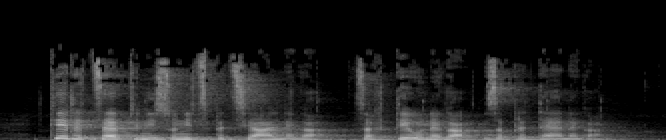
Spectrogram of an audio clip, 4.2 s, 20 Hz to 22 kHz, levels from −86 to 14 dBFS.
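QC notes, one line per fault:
Throughout, MP2 compression: the speech sounds dull and carries a gurgling, granular roughness, with nothing above 14.8 kHz. Upper sub-bands have been switched off and those left are coarsely quantised. This is likely MPEG Layer II coding at a low bitrate, around 80 kbps.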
